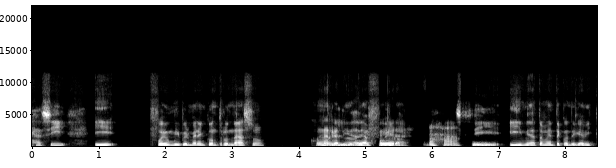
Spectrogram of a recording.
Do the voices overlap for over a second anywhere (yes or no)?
yes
